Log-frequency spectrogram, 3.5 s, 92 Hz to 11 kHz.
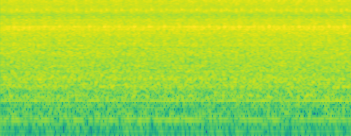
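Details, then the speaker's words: Honda Pilot 3.5L V6 after a 100k timing belt, water pump and tensioner replacement, idling to full temperature while waiting for the fans to come on: steady, even idle under a constant fan-like hiss, no knocks or ticks. Normal idle. "We'll let it get nice and hot. Wait for the pans to kick on. I'm going to turn it over back and forth. Everything sounds good."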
